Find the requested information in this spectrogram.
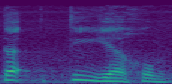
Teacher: حمزہ ساکن ہے، اسے جھٹکے کے ساتھ پڑھیں گے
